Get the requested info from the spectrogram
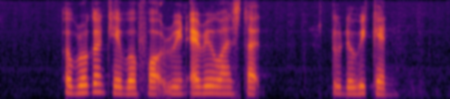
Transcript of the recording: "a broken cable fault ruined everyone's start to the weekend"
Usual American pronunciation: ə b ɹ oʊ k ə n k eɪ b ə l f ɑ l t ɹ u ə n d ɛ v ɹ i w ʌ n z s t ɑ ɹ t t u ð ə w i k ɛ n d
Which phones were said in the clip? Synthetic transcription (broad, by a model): ə b ɹ oʊ k ə n k eɪ b ə l f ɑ t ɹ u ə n ɛ v ɹ i w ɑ n s t ɑ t t u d ə w i k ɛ n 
